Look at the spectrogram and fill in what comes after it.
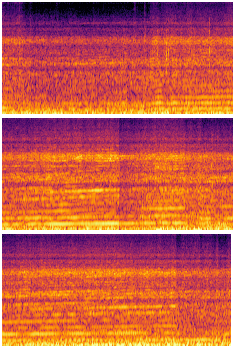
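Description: Mazda Miata race car's four-cylinder engine heard from inside the caged cabin, pulling hard with its pitch climbing steadily. About seven seconds in, the level dips and the pitch drops as the driver changes gear, then it climbs again.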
